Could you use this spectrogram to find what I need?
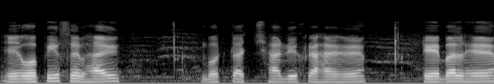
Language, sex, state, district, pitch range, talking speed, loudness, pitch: Hindi, male, Chhattisgarh, Sarguja, 125-135 Hz, 135 wpm, -16 LUFS, 130 Hz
